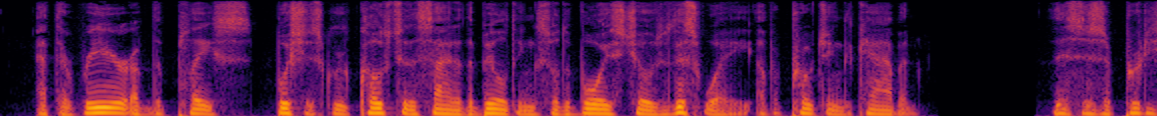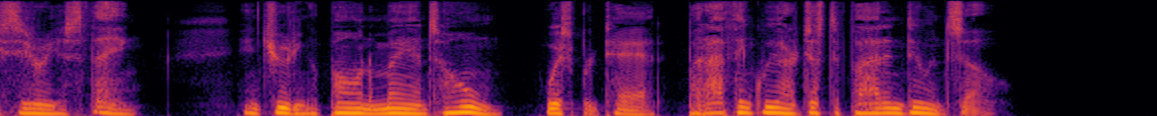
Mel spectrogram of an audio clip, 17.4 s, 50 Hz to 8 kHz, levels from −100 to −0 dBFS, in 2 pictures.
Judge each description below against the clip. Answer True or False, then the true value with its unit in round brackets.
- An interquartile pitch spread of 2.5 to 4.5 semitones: True (3.7 semitones)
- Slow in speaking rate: False (160 wpm)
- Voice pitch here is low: True (115 Hz)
